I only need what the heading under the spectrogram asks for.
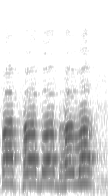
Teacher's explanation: प फ ब भ म दोनों ओष्ठों को चिपका करके और इन ध्वनियों का उच्चारण किया जा रहा है। इसलिए इन सब का उच्चारण स्थान दोनों ओष्ठ हैं, इसलिए ये ओष्ठ ध्वनियां कहलाती हैं।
